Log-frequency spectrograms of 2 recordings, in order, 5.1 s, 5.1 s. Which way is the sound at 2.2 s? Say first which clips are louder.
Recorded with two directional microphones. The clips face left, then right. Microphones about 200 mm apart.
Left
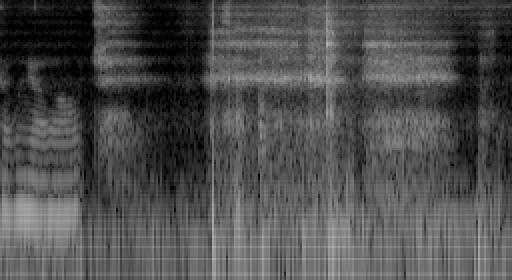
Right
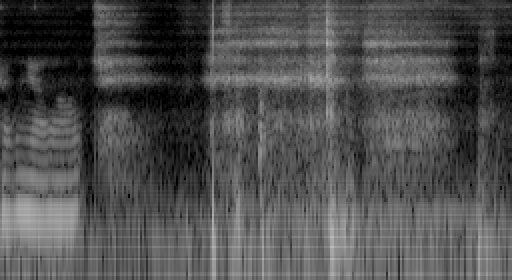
Right 2 dB; 15° left (ahead or behind).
